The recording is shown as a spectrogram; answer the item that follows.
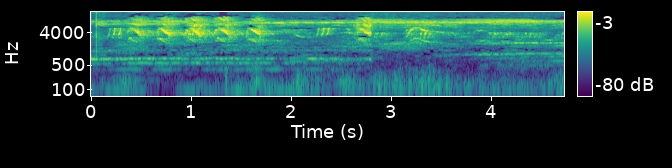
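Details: House sparrows chirping: short, bright chirps in quick clusters through the first three seconds, then sparser notes, over a steady low rumble of background noise.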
